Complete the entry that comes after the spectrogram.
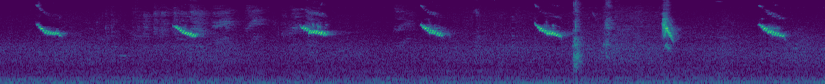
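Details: Single downslurred sparrow chirps from a male looking on at two fighting females, repeated about every second and a bit, steady and sharp, with a couple of clicks between.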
